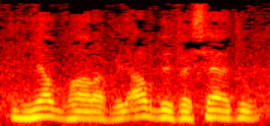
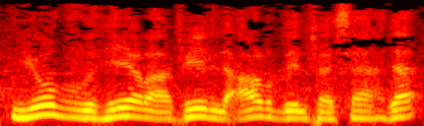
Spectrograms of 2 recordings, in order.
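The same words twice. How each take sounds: First: The last word ends with a 'u' vowel. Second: The last word ends with an 'a' vowel. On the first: Corruption is the one that appears. "أسند الفعل إلى الفساد, فساد فاعل" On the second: Moses is the one who makes corruption appear. "أسند الفعل إلى موسى ونصب الفساد"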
